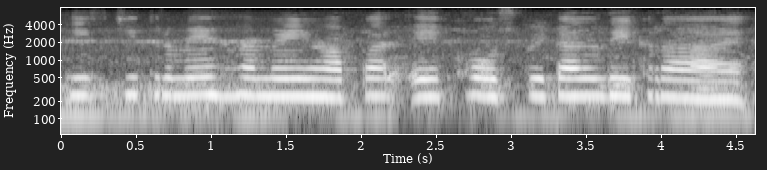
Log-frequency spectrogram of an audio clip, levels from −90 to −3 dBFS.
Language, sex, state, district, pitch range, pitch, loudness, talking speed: Hindi, female, Uttar Pradesh, Shamli, 235-250 Hz, 245 Hz, -13 LUFS, 140 wpm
